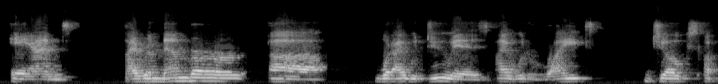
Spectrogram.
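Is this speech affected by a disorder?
Yes: stutter, acquired after injury; grounder to throat in game, concussion, onset nine to ten years ago, hospitalized few days; much improved over the years, less pronounced than at onset; speech messed up next morning, motor skills impaired, couldn't get through acting lines early, different speaking speed; here repeated sounds, prolonged sounds.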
